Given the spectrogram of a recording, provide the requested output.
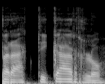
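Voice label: to Practice It masculine, Spanish, male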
